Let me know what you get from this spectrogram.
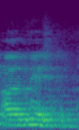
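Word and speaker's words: earnest: इ को हटा देंगे यहां भी है अर्नेस्ट अर्नेस्ट मीस होता है हमारा बयाना यानी कि इसमें ई हटा के डायरेक्ट क्या पढ़ेंगे अर्नेस्ट अर्नेस्ट मीस बयाना तो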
